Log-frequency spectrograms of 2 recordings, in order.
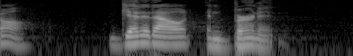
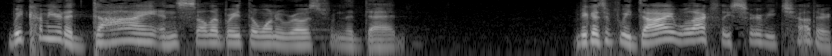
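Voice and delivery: usual speaking voice

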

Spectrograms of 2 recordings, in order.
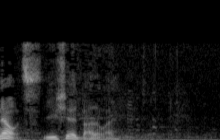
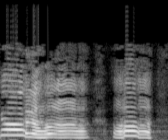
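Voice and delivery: loud, high mock voice-crack; pubescent cracking voice; 8 semitones higher, 16 dB louder, much slower than usual. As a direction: imitate a pubescent boy's breaking squawk. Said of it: "My voice is cracking".

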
